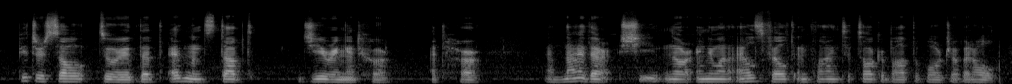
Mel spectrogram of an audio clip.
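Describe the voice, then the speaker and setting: A man with a non-native accent and fairly even intonation. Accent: non-native, unnatural intonation. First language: not English. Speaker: YouTuber. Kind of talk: reading aloud. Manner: halting.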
